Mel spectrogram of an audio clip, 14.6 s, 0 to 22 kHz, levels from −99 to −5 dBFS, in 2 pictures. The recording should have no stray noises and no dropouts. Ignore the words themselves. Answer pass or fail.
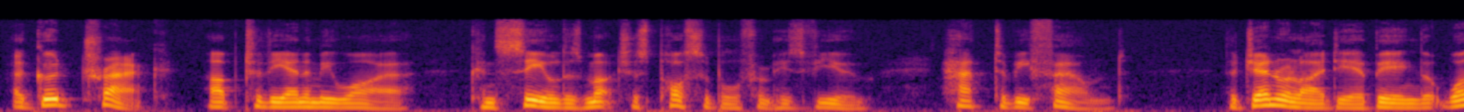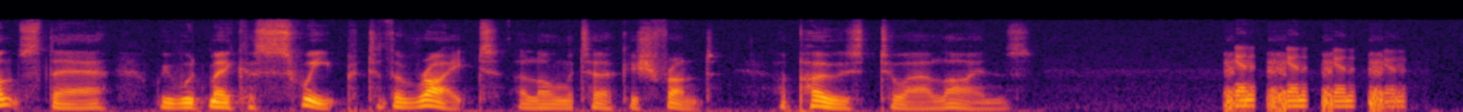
fail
